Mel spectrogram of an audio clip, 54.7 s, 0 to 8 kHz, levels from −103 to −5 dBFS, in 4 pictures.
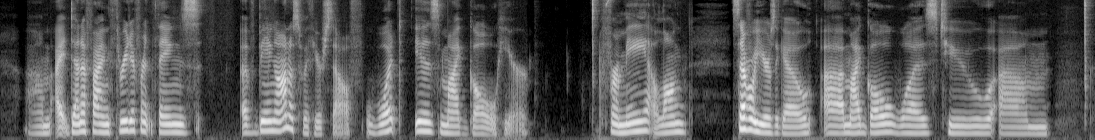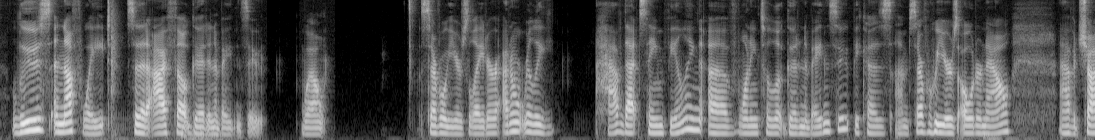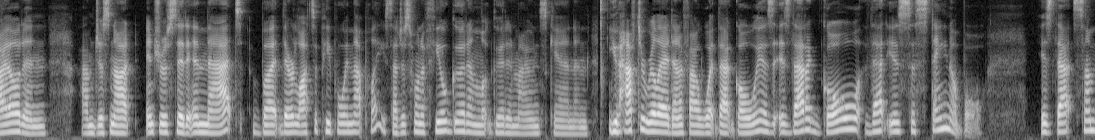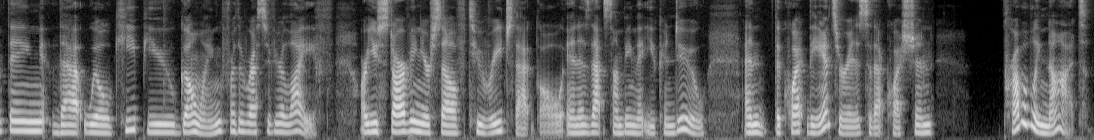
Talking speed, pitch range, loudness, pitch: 170 wpm, 155-190 Hz, -24 LUFS, 170 Hz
